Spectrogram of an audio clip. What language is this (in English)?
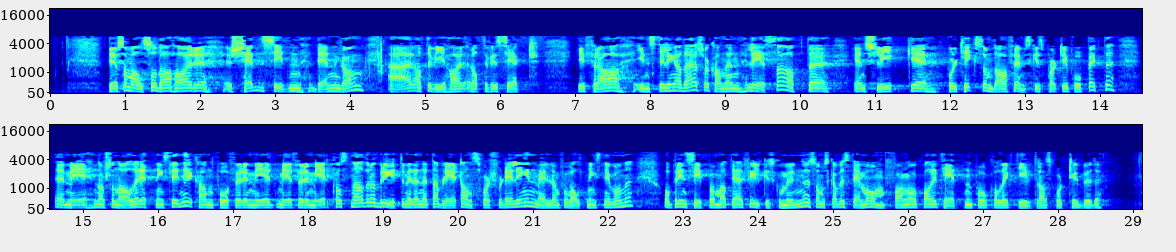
Norwegian Bokmål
